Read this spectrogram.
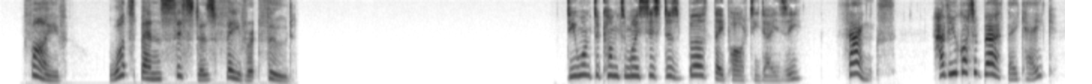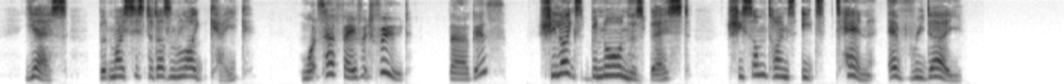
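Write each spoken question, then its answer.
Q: What's Ben's sister's favourite food?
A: bananas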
